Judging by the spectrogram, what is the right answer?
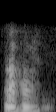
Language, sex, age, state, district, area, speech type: Odia, male, 18-30, Odisha, Koraput, urban, conversation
